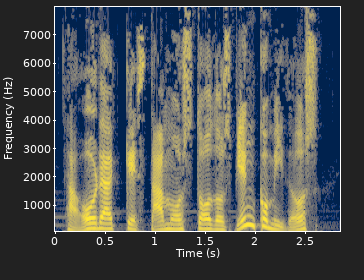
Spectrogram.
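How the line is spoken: Growl. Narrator (Spanish): Hermión lanzó un gruñido

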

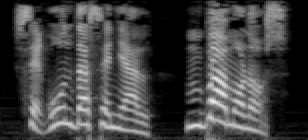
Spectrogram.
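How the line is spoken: Shout. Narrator (Spanish): gritó Lupin

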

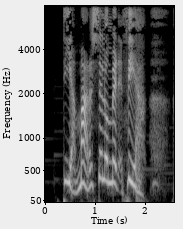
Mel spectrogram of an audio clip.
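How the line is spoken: Panting speech. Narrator (Spanish): dijo Harry jadeando

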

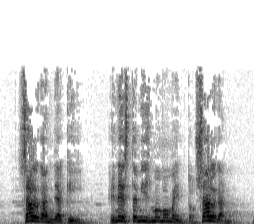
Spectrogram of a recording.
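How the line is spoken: Angry man shouting. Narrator (Spanish): gritó a su vez el hombre enojado

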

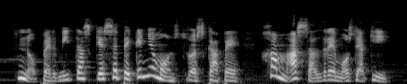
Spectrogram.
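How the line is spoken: Exclaiming. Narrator (Spanish): exclamó

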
